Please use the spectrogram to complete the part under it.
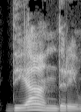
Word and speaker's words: Desandre: En Italie, euh, mon professeur me disait tout le temps, mais ça devrait être De André.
